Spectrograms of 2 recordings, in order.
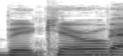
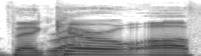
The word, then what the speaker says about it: Banchero: Okay, Banchero, is that it? How you say it? Banchero? – Banchero.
